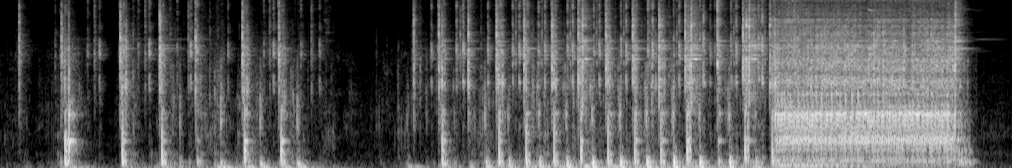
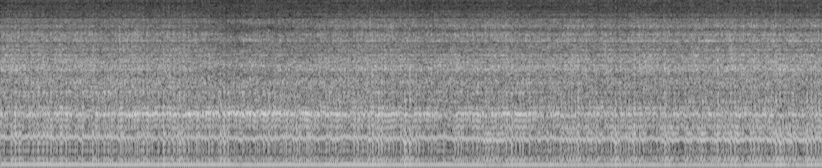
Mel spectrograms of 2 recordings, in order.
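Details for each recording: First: Used HPI Nitro Trophy buggy nitro engine: the pull-start rattles, then it catches and revs to a steady, even high buzz with no misfires. It runs well; the idle screw was adjusted afterward. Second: Used HPI Trophy nitro buggy engine: a fast, steady, high-pitched buzz that never drops into a slower tick-over. The idle is set too high because the tick-over screw is turned too far in.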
